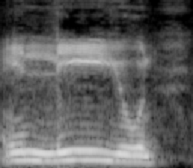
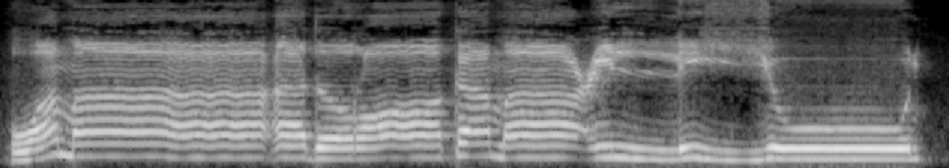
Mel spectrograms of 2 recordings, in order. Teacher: لی تب ہی ہوگا کہ جب ہم یا کی آواز کو اونچا کریں گے نبر کے ساتھ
